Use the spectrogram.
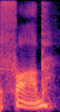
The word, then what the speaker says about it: FOB: forward operating base or fob pronounced as in ke fob consisted of our medical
